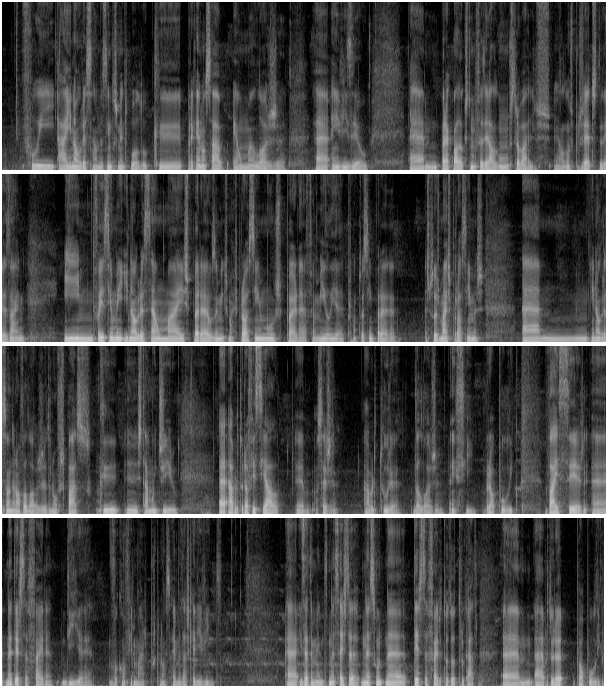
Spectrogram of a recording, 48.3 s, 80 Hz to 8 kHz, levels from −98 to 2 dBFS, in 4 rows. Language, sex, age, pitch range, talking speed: Portuguese, male, 20-39, 80-95 Hz, 140 wpm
